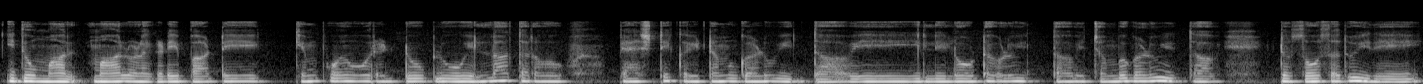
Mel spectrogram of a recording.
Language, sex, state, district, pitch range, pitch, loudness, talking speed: Kannada, male, Karnataka, Chamarajanagar, 130-140 Hz, 135 Hz, -16 LUFS, 90 wpm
